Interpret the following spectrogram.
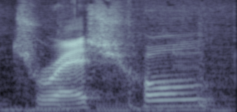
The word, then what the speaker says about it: threshold: good plan to me is threshold oh so you pronounce the the sh all right so it's not Tres Hall is trash oh all right gotcha thanks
